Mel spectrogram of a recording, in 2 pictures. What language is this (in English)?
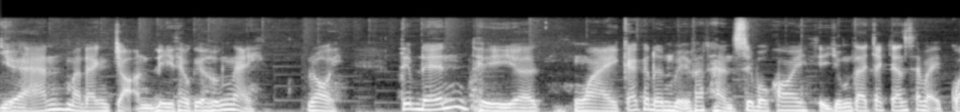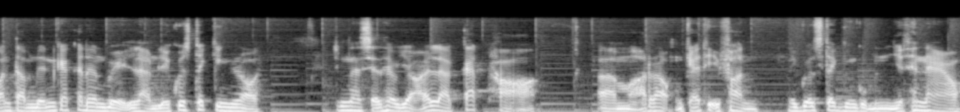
Vietnamese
